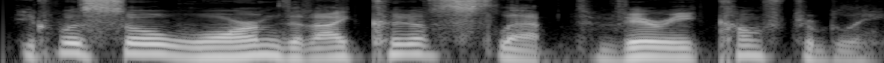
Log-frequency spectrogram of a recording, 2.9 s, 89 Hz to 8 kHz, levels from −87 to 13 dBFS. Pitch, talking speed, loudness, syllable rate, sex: 135 Hz, 225 wpm, -15 LUFS, 5.3 syllables/s, male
